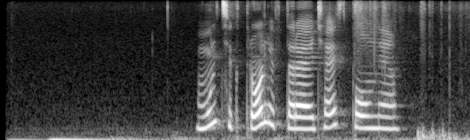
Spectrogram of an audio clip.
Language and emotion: Russian, neutral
